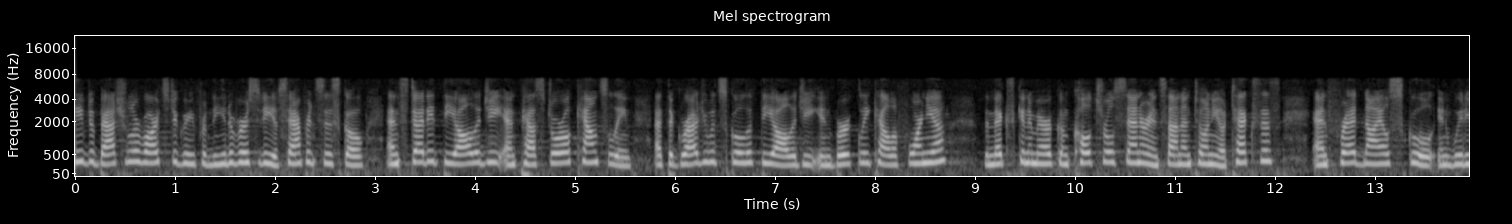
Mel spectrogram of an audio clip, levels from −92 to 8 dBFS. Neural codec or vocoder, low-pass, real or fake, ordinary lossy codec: none; 7.2 kHz; real; MP3, 64 kbps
